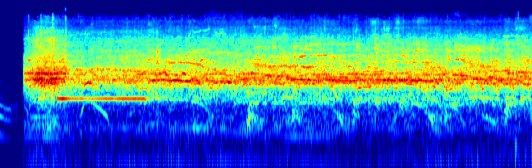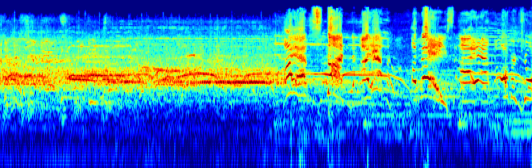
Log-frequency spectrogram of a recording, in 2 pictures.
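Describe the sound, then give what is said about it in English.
Baseball fans at a Nationals Park watch party cheering the Washington Nationals' World Series win over the Houston Astros, a continuous crowd roar with shouting, whoops and chatter that turns more broken toward the end. “That overjoyed fan cheered at Nationals Park, just a short walk from our Voice of America headquarters here in Southwest Washington.”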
